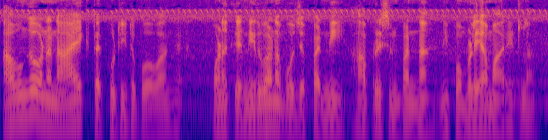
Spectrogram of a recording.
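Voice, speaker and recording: An actor playing a worldly elder of a transgender group who banters, coaxes and reassures, in a film drama. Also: male voice, mid-range voice, brisk, background noise, lightly acted. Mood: reassuring. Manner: bantering and coaxing, then softly reassuring. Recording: film soundtrack with loud music.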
